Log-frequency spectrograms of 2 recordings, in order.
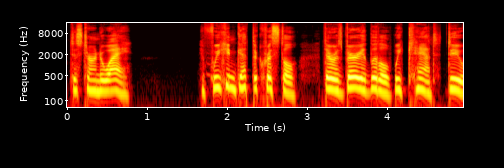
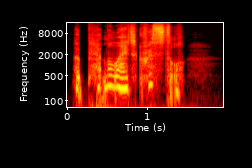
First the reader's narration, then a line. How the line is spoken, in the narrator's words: Maria whispered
